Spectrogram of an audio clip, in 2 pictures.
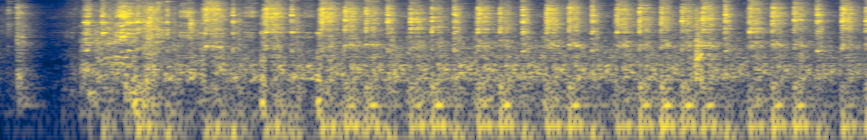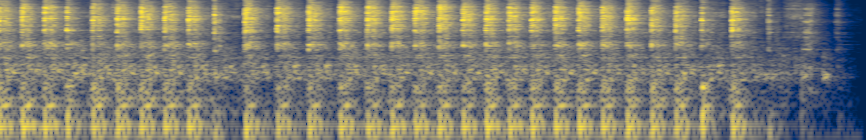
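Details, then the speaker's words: Snow blower single-cylinder engine, pull-started during storage maintenance (stabilizer added): it catches on one pull and runs with a steady, even putter with no misses before shutting off; it sounds healthy. "okay here we go that sounded pretty good okay I like to pull through to that compression well it sounded good"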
